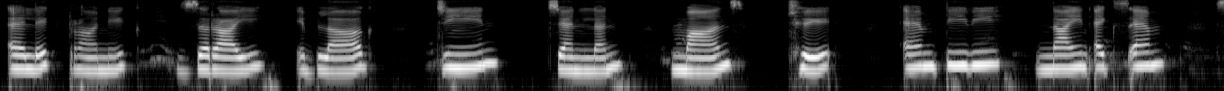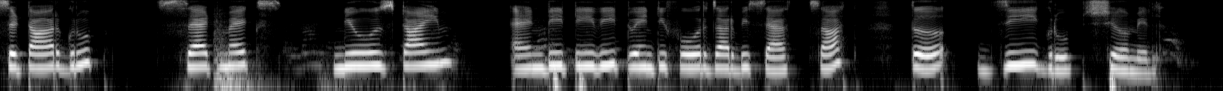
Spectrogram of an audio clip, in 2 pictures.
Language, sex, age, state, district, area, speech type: Kashmiri, female, 18-30, Jammu and Kashmir, Baramulla, rural, read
